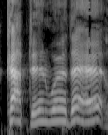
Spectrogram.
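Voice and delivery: high, loud call-out to the captain; role-play call to captain. Acted. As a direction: holler it like a sailor hailing the captain. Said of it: "we're role playing".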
